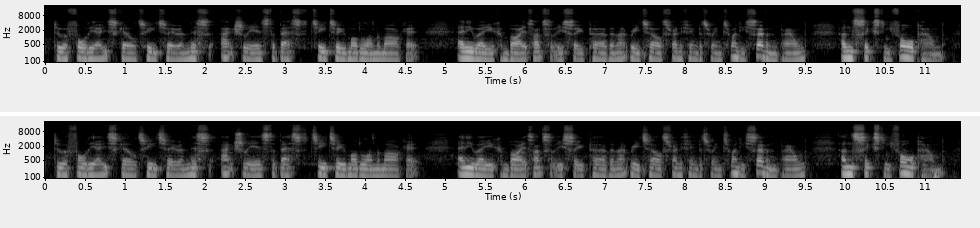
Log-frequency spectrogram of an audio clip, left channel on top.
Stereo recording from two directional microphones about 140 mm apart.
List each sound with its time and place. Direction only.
0.1 s speech: 35° left (ahead or behind)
